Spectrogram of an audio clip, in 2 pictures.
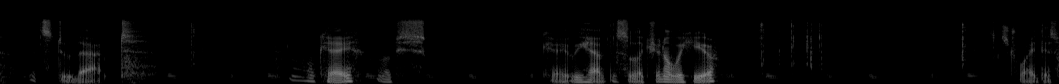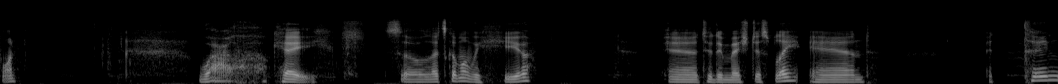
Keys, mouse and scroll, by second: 0.8 shift+click, 0.9 shift+click, 2.0 shift+click, 2.1 scroll down 1, 2.5 alt+click, 3.4 alt+click, 5.5 alt+click, 6.0 alt+click, 6.4 shift+click, 7.1 shift+click, 8.0 shift+click, 8.4 shift+click, 8.7 shift+click, 9.8 alt+scroll down 1, 10.0 alt+click, 10.9 alt+middle click, 11.2 alt+right click, 11.4 alt+click, 13.3 alt+click, 16.1 double click.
